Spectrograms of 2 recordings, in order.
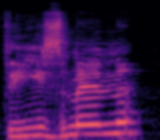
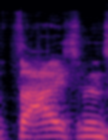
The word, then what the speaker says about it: Theismann: was actually pronounced Joe theseman uh they had him change his name pronunciation to Theisman so they can promote Theisman for the Heisman JSA certified Jack Emery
